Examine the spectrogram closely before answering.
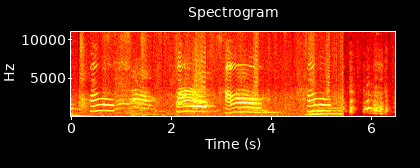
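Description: Kittens meow in high, rising cries.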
